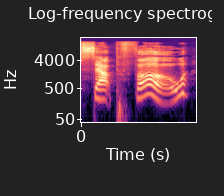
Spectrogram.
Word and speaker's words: Sappho: say so number one I should have been pronouncing it sappho for this response because you're Greek and I know that in modern Greek actually in ancient Greek too it's up foe so now because of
